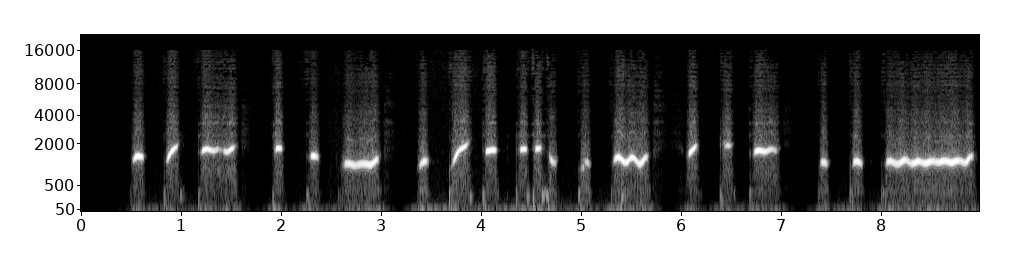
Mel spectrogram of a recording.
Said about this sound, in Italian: e grattandosi lì, dove le spine gli hanno lasciato il segno, con gli occhi invagati, si rimette a fischiettare.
